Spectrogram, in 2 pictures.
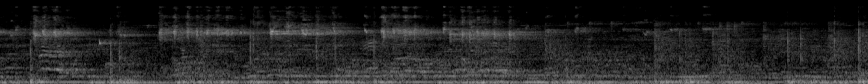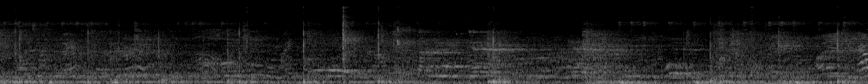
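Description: Basketballs bounce on a hard wooden floor in a large echoing hall.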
